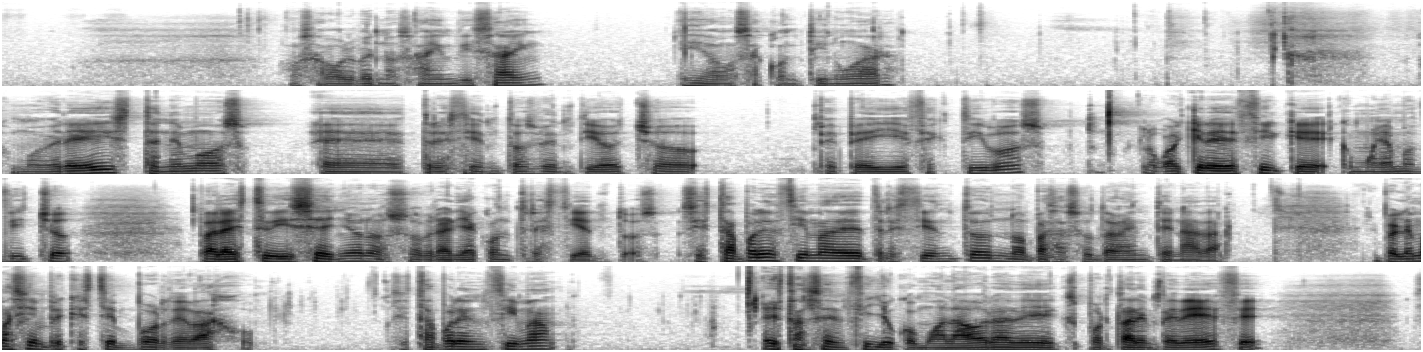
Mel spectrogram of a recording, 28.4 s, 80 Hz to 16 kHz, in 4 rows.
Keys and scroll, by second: 1.3 super+Tab, 3.8 z, 4.9 space, 6.0 v, 9.3 alt+super+0, 15.3 alt+super+-.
